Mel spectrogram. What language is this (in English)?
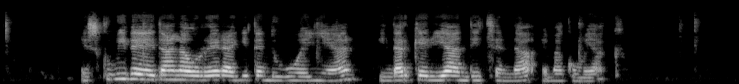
Basque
